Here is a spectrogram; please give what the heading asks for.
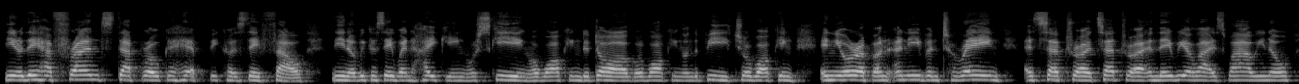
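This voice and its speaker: A woman's voice: mid-range voice, little pitch movement, moderate pace, hardly any pauses. A middle-aged woman from Switzerland, whose first language is Dutch, speaks as a physical therapist guest in a conversational interview. She talks earnestly, restarts her phrases and says "you know" often. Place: home, in Switzerland.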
